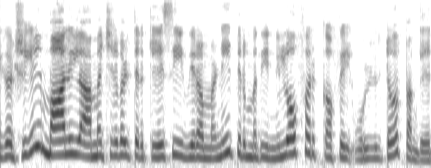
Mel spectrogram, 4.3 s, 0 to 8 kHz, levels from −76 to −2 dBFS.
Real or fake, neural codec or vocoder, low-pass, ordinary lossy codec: fake; codec, 16 kHz, 4 kbps, FunCodec, trained on Chinese and English, 50 frames a second; none; none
